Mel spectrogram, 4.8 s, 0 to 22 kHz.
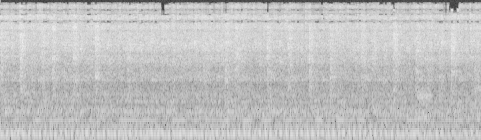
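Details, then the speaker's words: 1969 Chevrolet Camaro V8, revived after sitting 36 years, idling in drive after adding transmission fluid; deep lumpy rumble with faint uneven tick from a bad header exhaust leak, new gasket apparently torn at the top. "it's got a really bad exhaust leak it's it was a new gasket but I guess the top is torn"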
